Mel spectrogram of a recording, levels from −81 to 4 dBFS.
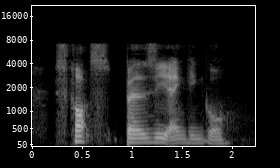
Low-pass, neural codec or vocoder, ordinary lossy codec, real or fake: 7.2 kHz; codec, 16 kHz, 1.1 kbps, Voila-Tokenizer; none; fake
